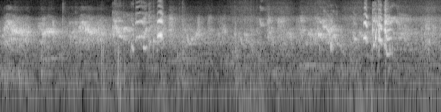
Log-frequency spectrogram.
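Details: A green Fischer's lovebird pair chirping: dense, high, squeaky twittering and chatter throughout, with a few sharper, louder chirps near the start and end.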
